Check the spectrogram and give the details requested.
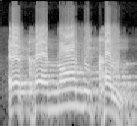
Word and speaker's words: economical: Economical, understand, on the anti-penultimate syllable or on the 3rd syllable from the end.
